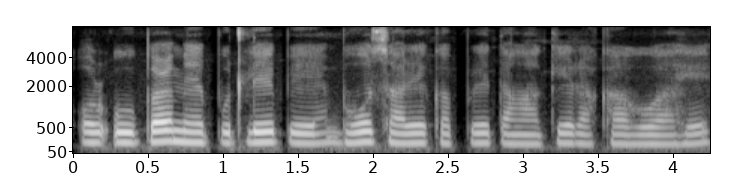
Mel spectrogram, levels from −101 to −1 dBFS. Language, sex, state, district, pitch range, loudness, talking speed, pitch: Hindi, female, Arunachal Pradesh, Longding, 180-195 Hz, -24 LUFS, 185 wpm, 190 Hz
